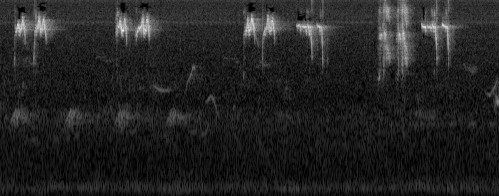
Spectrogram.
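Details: Repeated paired shrill chirps from a blue-crowned hanging parrot used as a trapping lure, pairs about every second, ending in a faster flurry of high squeaky notes, with faint lower chirps of other birds.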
